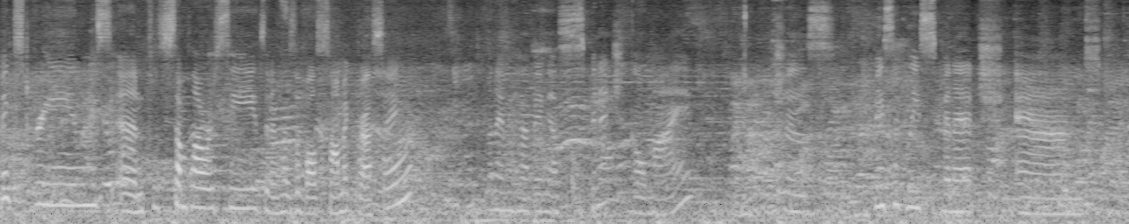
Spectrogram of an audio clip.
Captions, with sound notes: mixed greens and sunflower seeds, and it has a balsamic dressing. Then I'm having a spinach (speaks in foreign language), which is basically spinach and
